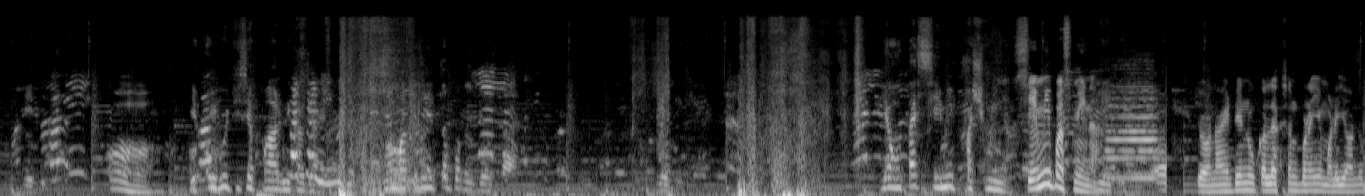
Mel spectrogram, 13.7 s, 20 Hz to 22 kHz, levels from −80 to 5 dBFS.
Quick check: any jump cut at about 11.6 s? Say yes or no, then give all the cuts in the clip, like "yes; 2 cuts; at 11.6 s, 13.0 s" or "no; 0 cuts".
yes; 1 cut; at 11.6 s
